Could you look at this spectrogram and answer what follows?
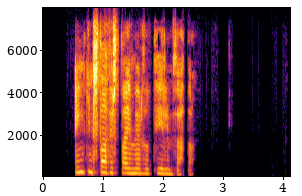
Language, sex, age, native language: Icelandic, female, 20-29, Icelandic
